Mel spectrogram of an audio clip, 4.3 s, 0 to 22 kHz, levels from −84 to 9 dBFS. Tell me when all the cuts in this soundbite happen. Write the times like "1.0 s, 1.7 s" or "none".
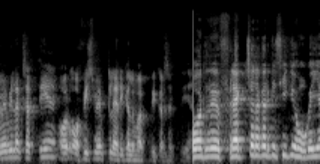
2.6 s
